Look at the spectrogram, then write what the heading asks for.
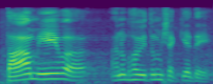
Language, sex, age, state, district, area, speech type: Sanskrit, male, 45-60, Karnataka, Udupi, urban, spontaneous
